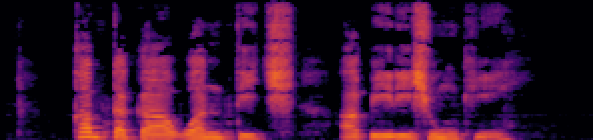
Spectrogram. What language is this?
Yauyos Quechua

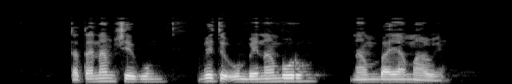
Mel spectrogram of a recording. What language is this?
Rombo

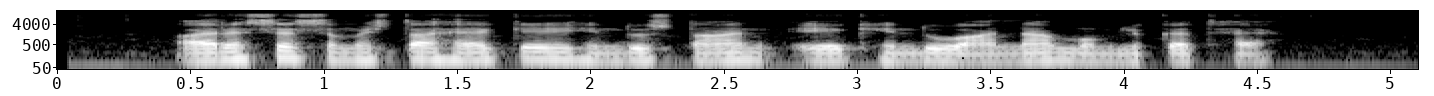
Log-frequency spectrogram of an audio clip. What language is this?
Urdu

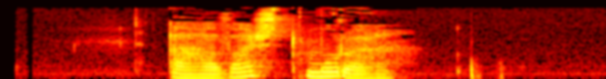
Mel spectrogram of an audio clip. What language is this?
Mari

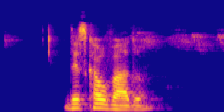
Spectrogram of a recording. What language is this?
Portuguese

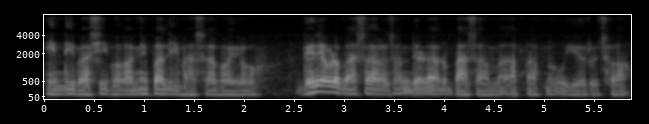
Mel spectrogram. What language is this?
Nepali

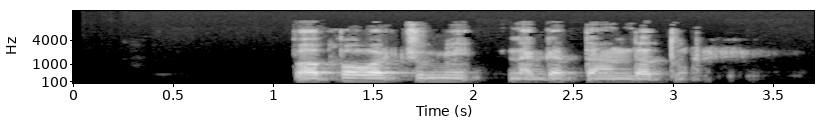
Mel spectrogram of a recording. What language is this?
Kinyarwanda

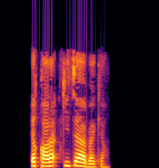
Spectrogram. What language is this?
Arabic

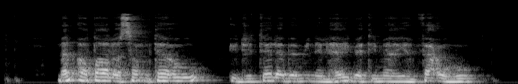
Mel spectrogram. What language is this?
Arabic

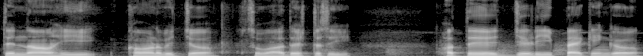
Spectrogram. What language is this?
Punjabi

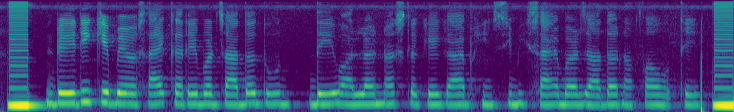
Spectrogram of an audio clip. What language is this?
Chhattisgarhi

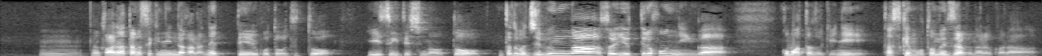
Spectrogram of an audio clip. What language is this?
Japanese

